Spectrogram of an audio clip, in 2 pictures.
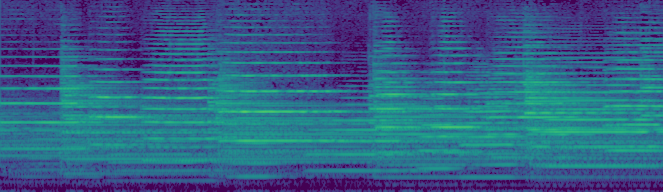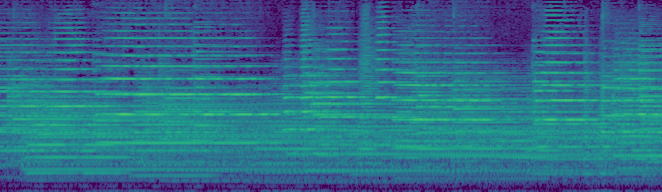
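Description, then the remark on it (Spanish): A dense instrumental piece by Charles Ives, headed 'Steeples' (Campanarios), plays steadily at a moderate level throughout with no voices. Ringing, bell-like tones are layered over sustained harmonies. “Cuando Charles Ives esbozó la pieza que escuchamos de fondo, escribió en su cabecera, Campanarios, un nuevo sacristán, el teléfono de los Smith.”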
